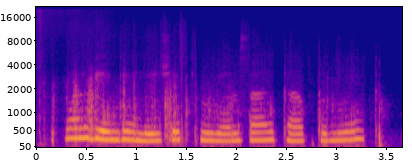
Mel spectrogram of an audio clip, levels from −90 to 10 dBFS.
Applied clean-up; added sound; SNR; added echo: neural mask model RNNoise.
